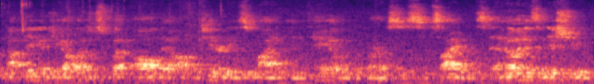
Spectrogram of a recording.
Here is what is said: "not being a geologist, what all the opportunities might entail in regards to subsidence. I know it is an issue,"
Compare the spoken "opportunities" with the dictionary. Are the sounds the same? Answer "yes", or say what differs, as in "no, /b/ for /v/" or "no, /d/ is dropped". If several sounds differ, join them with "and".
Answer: yes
